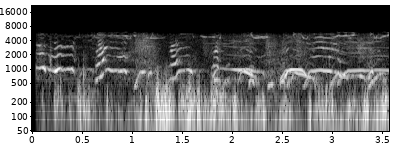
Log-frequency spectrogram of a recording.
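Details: Black and sable old-type puppies whimpering and squealing together, a busy overlapping chorus of high, wavering whines that bend up and down, with a few short yelps and some low rumbling noise underneath.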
